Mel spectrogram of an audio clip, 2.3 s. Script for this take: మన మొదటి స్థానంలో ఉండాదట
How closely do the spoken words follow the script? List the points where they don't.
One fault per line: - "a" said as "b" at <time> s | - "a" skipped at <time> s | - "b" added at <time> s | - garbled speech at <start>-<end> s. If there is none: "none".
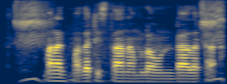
none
